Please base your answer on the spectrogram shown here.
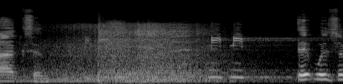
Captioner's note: soundbite of archived recording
